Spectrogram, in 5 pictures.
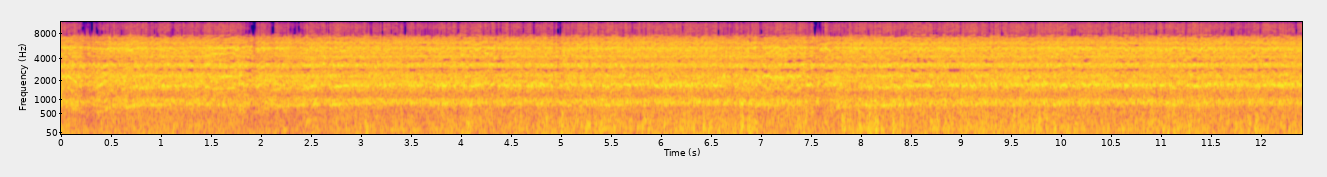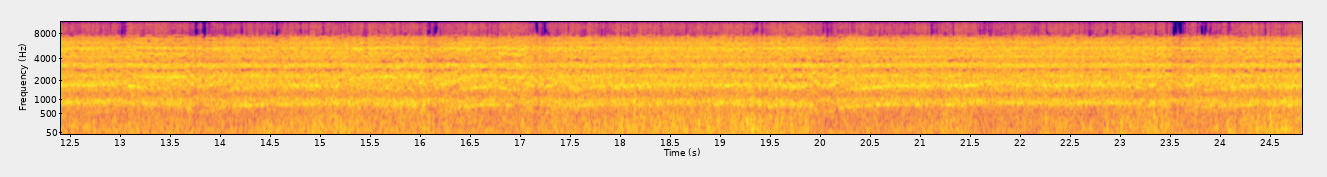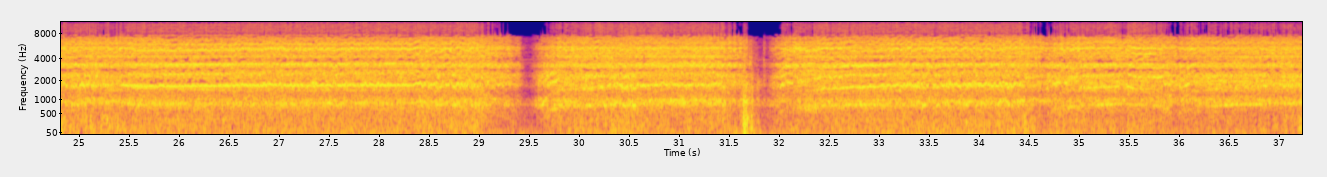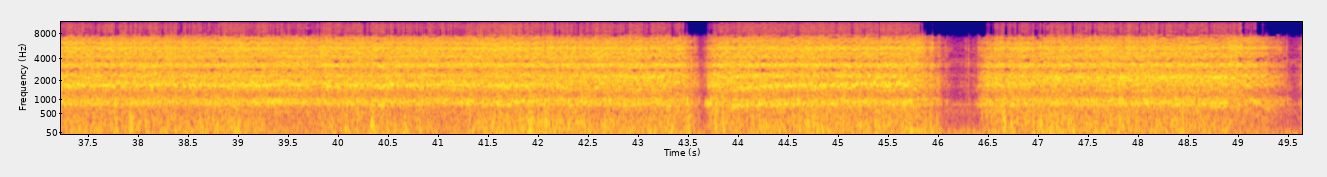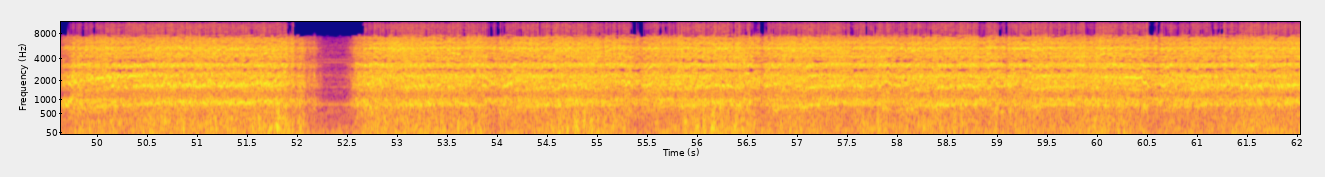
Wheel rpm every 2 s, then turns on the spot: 190, 210, 230, 210, 220, 240, 220, 210, 190, 220, 210, 220, 220, 210, 160, 180, 170, 190, 210, 230, 230, 190, 190, 140, 130, 180, 130, 180, 200, 200, 190.
none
